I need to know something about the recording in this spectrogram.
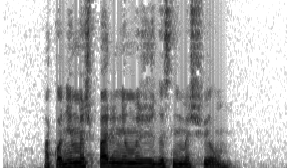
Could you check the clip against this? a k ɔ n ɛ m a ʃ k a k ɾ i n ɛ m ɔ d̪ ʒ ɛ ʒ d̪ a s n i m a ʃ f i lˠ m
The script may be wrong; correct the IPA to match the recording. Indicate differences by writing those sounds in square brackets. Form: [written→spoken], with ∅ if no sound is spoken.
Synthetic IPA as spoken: a k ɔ n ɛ m a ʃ [k→p] a [k→∅] ɾ i n ɛ m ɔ [d̪→∅] ʒ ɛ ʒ d̪ a s n i m a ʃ f i lˠ m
